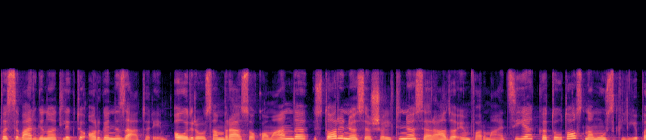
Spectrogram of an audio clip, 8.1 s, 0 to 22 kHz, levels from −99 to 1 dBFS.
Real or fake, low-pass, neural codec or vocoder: real; 10.8 kHz; none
